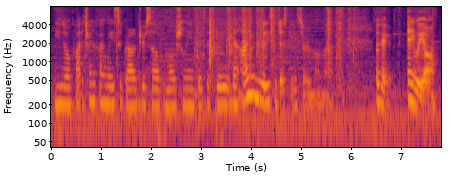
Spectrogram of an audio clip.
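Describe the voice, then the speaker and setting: A woman's voice: medium pitch, a little mellow. A woman from Ethiopia giving a casual tarot reading to camera, talking frankly in a chatty way with many fillers. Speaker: tarot reader.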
